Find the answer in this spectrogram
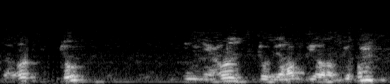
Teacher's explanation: ويدغم أيضا الذال في التاء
